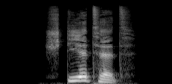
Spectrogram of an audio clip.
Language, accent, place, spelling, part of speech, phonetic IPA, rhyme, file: German, Germany, Berlin, stiertet, verb, [ˈʃtiːɐ̯tət], -iːɐ̯tət, De-stiertet.ogg
- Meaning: inflection of stieren: 1. second-person plural preterite 2. second-person plural subjunctive II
